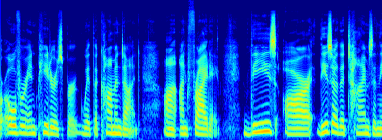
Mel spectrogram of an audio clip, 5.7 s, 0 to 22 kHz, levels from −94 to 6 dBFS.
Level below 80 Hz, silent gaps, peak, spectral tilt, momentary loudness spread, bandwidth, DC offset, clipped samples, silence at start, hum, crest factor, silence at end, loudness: -68 dBFS; none; -10 dBFS; -3 dB/octave; 13 LU; 16.5 kHz; under 0.1%; under 0.1%; 0 s; none; 20 dB; 0 s; -28 LUFS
